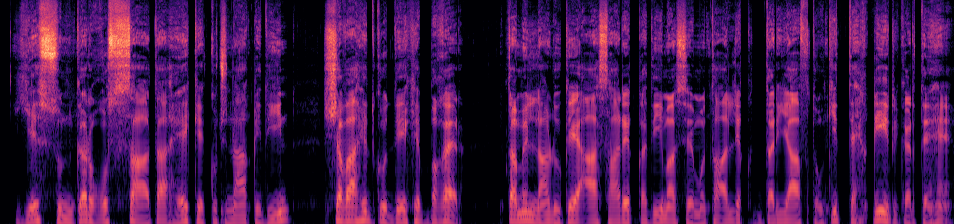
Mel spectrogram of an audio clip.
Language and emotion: Urdu, angry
